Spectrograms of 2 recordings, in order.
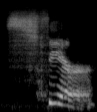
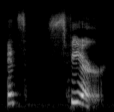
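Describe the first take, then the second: First: "Sphere" said deliberately, S then F clear; sounding out sphere. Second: Said in the usual way. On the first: Shown as a demonstration. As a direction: sound out "Sphere" slowly for kids. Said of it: "and then an F sound". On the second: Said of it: "Do you hear that? There's an S sound".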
